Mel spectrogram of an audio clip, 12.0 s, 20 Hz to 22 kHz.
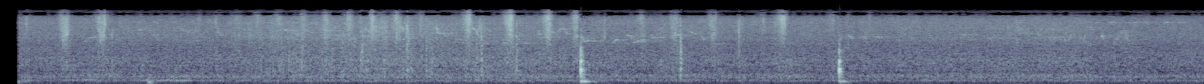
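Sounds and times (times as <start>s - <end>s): honey bees buzzing: 0.2s - 12.0s
low thump: 8.4s - 8.6s.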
